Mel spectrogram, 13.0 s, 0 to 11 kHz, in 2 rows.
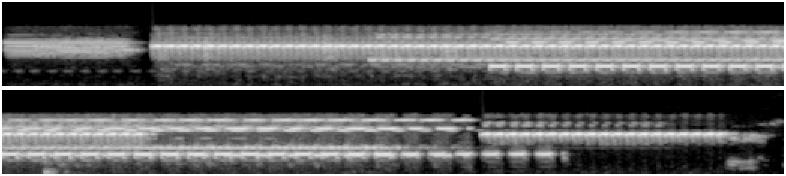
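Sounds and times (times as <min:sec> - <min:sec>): pulsing electronic alert tones: 0:03.0 - 0:12.8
low thump: 0:06.8 - 0:07.2.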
